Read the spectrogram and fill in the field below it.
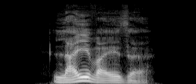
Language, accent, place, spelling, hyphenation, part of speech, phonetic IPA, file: German, Germany, Berlin, leihweise, leih‧wei‧se, adverb, [ˈla͜iva͜izə], De-leihweise.ogg
- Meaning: on loan, as a loan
